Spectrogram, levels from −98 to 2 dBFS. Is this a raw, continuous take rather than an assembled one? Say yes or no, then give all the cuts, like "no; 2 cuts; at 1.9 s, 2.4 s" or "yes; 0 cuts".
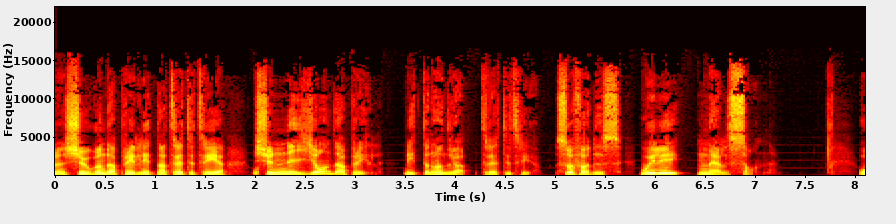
no; 2 cuts; at 2.0 s, 5.8 s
